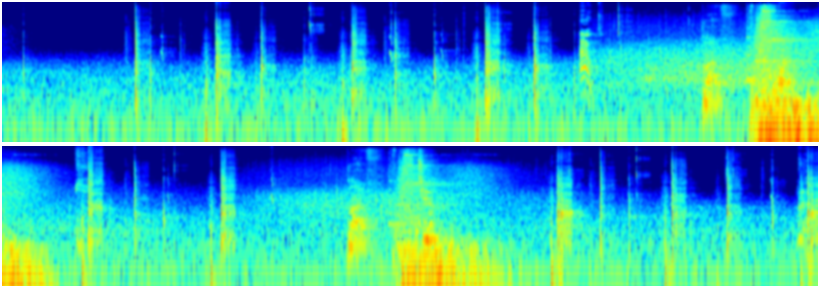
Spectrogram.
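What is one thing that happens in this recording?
A tennis racket strikes a ball with sharp pops, again and again.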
